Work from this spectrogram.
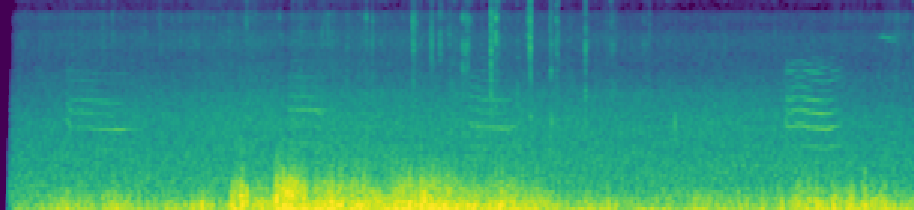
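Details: Pet kitty cat meowing: several short, high, slightly falling meows spaced a second or two apart, fairly faint over a steady low rumbling background.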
